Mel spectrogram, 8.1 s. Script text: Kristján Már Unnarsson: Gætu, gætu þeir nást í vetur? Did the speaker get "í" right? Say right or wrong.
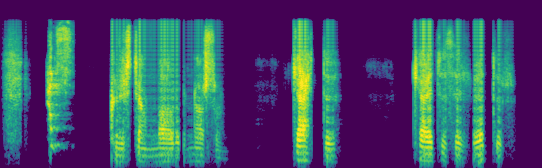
wrong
